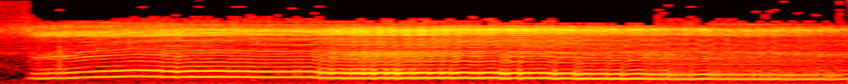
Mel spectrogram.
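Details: Siamese cat named Norrington growling at a rat toy indoors: a long, steady, low harmonic yowl-growl held for four seconds, wavering slightly and sliding gently downward, with a faint high hiss above.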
